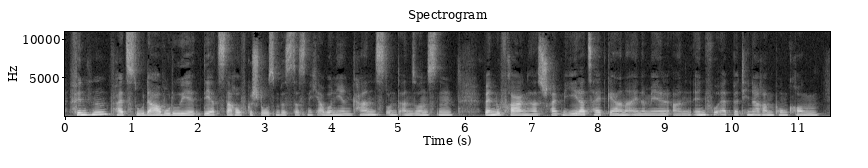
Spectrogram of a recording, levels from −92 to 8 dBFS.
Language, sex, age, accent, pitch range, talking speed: German, female, 30-49, German, 160-185 Hz, 145 wpm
